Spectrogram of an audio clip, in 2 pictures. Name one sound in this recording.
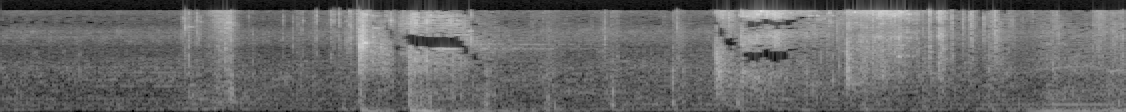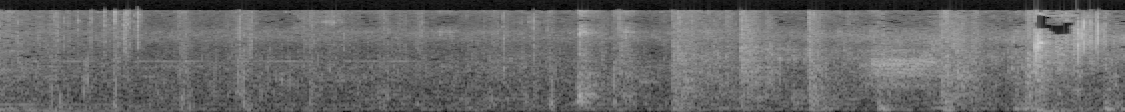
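Footsteps crunch on gravel and wooden boards.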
